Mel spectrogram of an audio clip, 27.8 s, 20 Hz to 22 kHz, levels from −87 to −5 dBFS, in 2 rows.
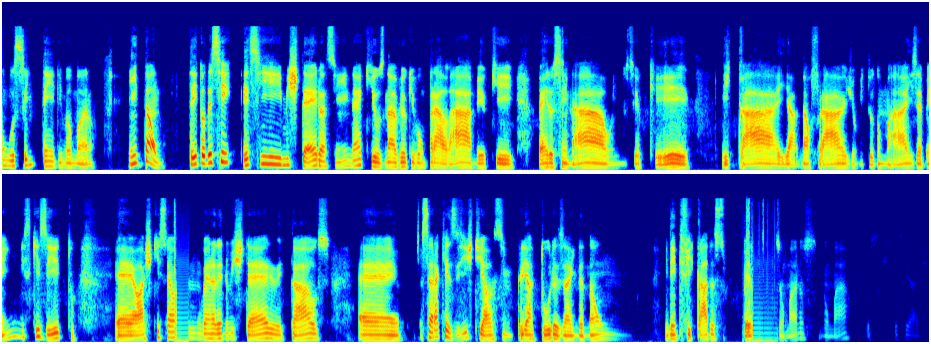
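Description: Speech with two intermittent contact dropouts, at 16.48 to 16.70 s (open about 181 ms) and 25.00 to 25.67 s (open about 365 ms), where a loose plug or cable briefly breaks the signal path. The waveform collapses to a near-flat line, with crackle spikes at each edge showing as vertical streaks on a spectrogram. The second dropout falls within the smooth fade-out that runs from around 25 s to 27.8 s.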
